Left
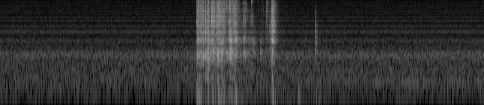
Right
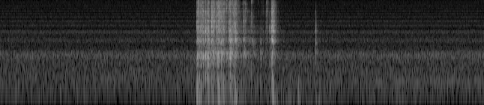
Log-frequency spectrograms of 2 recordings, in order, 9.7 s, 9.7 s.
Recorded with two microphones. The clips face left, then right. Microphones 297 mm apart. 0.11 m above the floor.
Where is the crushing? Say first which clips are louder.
Right 1 dB; 25° right (ahead or behind), 0.5 m.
